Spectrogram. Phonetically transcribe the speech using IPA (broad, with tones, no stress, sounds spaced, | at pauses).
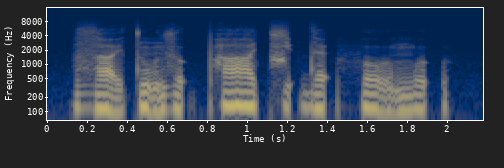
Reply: z a̰˦˨ ɪ̯ t ũ˦˨ z ʊ˦ ʔ pʰ ä˦ t͡ɕ ɪ˦ ʔ d ɛ˦ ʔ θ o̰˦˨ ʊ̯ m ʊ˦ ʔ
